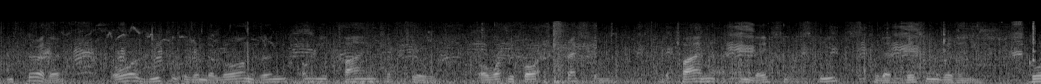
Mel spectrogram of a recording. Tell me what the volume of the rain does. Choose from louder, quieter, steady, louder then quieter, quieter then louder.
steady.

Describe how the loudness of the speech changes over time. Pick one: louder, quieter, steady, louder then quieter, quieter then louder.
steady.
